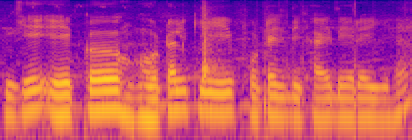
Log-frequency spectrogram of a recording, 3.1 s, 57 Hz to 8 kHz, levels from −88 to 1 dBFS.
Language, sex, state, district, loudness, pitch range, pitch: Hindi, male, Chandigarh, Chandigarh, -16 LUFS, 125-155 Hz, 140 Hz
